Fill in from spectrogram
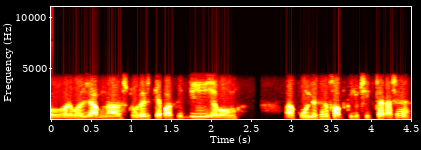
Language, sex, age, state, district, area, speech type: Bengali, male, 18-30, West Bengal, Uttar Dinajpur, rural, conversation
